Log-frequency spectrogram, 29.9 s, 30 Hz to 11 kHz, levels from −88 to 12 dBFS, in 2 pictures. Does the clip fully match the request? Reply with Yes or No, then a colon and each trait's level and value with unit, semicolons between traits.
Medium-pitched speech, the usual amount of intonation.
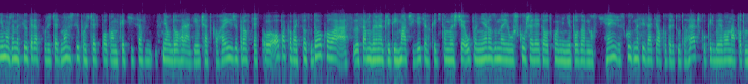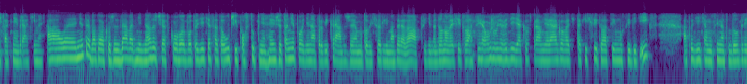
No: medium, 165 Hz; narrow, 2.0 semitones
